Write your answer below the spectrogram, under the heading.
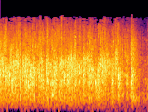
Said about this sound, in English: And I think that's worth a round of applause, please, for everybody.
